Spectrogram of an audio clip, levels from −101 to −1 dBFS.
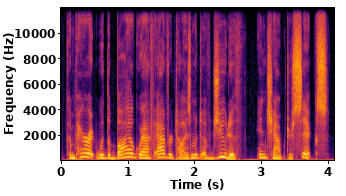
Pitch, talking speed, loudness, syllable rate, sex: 230 Hz, 160 wpm, -17 LUFS, 5.3 syllables/s, female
